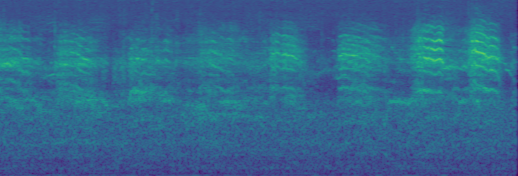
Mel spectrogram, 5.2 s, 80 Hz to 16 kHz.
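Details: Juvenile black-headed gulls at Moors Pool wetland, Upton Warren, Worcestershire, England, on 13 June 2019: harsh, rasping squawks in bursts over a constant noisy colony chorus, with stronger calls near the end.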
